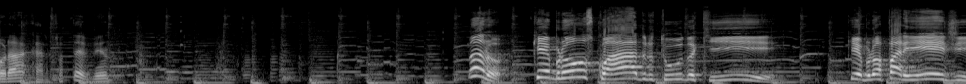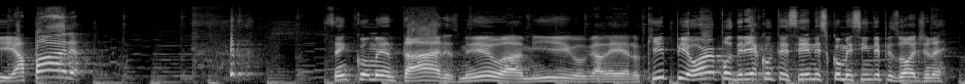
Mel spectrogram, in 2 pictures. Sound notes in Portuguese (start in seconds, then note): 11.5 Risos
